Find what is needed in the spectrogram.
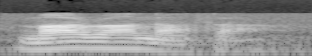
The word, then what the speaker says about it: Maranatha: If you choose this word, say it as four syllables. Ma-ra-na-tha. Ma-ra-na-tha.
